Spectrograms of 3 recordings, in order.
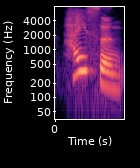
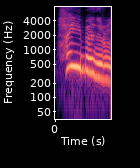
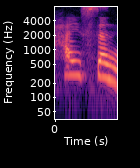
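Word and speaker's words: heißen: 이렇게 생겼어요 어떻게 읽을까요 바로 하이슨 이렇게 읽는데 저게 마치 세트라고 불리는이 스펠링이 어 마치 대문자 랑 비슷해서 하이 벤으로 이렇게 읽으시는 분도 있데 그러면 안 됩니다 하이센 이고요 여행하다 동사 읽어 볼게요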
